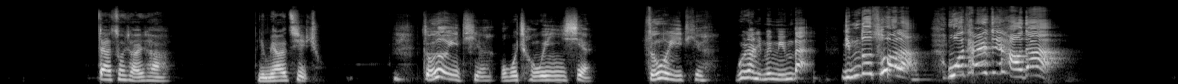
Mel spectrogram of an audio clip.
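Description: A second young woman answers sharply.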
